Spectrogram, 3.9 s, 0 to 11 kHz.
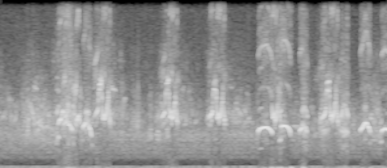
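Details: Osprey at a ranch nest, recorded 20 July 2016, returning with its first fish; bursts of high, thin whistled chirps and squeals in quick irregular clusters, some notes sliding upward, over a faint low background rumble.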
